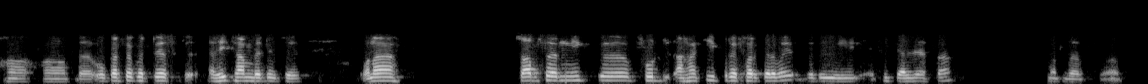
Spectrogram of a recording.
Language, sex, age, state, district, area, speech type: Maithili, male, 30-45, Bihar, Madhubani, rural, conversation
